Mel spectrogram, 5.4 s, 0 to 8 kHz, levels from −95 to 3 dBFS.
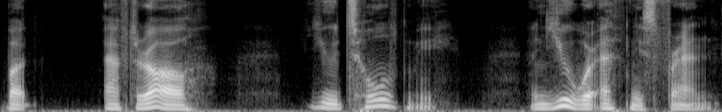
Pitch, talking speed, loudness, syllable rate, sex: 115 Hz, 120 wpm, -18 LUFS, 3.8 syllables/s, male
